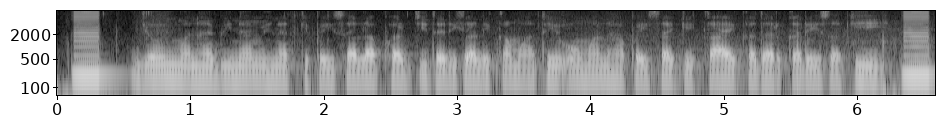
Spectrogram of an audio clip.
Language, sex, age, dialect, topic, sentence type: Chhattisgarhi, female, 25-30, Western/Budati/Khatahi, banking, statement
